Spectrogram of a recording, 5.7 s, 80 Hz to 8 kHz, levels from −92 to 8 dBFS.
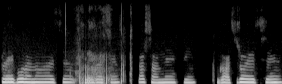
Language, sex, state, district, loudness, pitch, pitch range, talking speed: Bengali, female, West Bengal, Malda, -17 LUFS, 280 Hz, 270-295 Hz, 115 wpm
